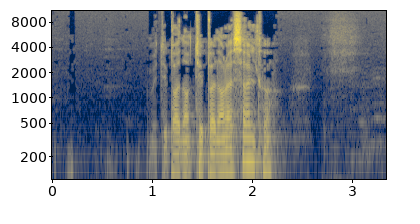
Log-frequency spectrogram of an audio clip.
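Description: A young man speaks briefly through a microphone.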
